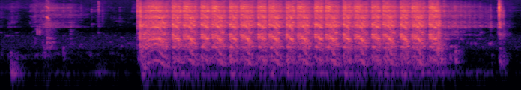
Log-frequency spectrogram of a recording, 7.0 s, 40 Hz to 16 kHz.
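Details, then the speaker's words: 3rd-gen Toyota pickup, fresh battery, new fuel pump installed, fuel confirmed at line and spark seen earlier: about four seconds of steady cranking around two and a half beats a second, never catches; cranks but won't start. "nothing okay so we know we have fuel and we had spark earlier"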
